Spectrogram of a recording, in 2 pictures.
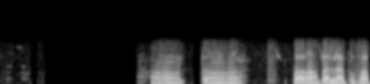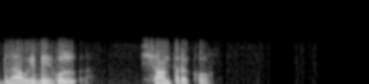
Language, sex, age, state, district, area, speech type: Dogri, male, 30-45, Jammu and Kashmir, Udhampur, rural, conversation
